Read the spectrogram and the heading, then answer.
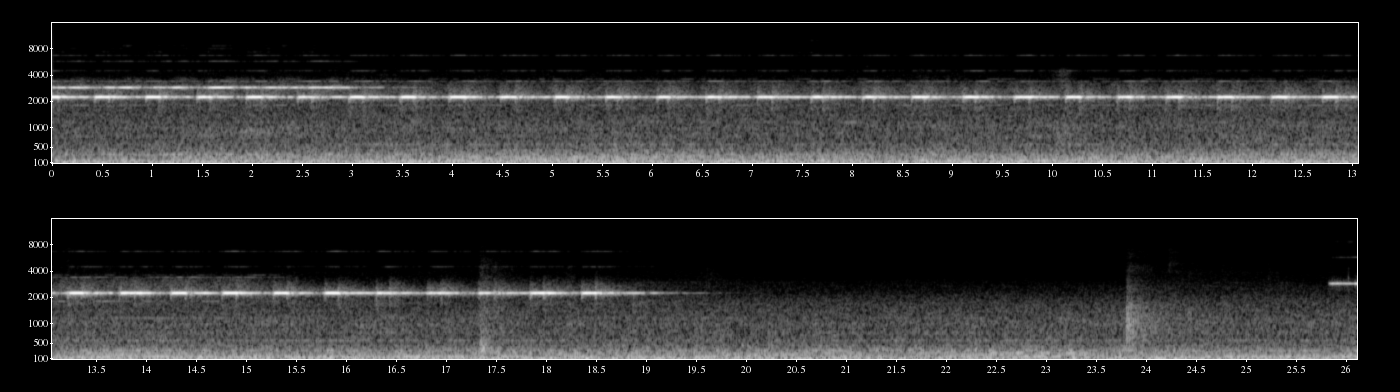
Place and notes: Fitjar, Norwegen - Storholmen, ferry departure
Inside the ferry from Storholmen to Hahljem after the start. A short announcement floowed by the engine sound and followed by a another norwegian annnouncement. Then car alarm signs initiated by the shaking of the boat.
international sound scapes - topographic field recordings and social ambiences
Fitjar, Norway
